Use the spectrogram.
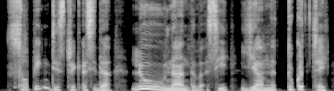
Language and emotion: Manipuri, disgusted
